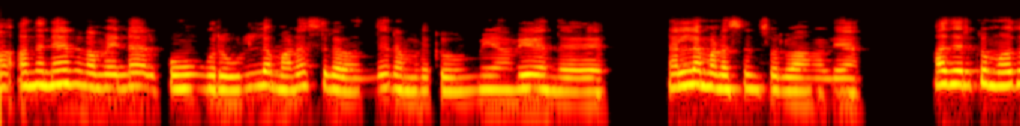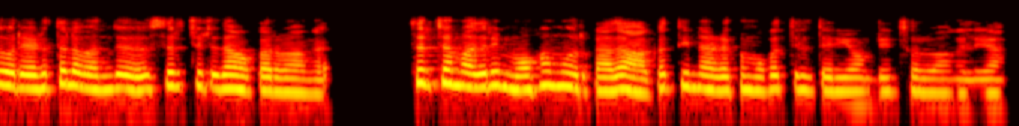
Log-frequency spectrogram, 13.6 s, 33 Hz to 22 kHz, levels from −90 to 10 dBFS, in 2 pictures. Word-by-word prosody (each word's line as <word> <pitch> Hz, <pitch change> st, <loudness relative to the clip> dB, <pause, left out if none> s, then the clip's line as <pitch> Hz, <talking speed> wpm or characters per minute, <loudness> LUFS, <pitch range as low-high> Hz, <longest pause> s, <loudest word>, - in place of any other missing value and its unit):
அந்த 270 Hz, +1 st, +2 dB
நேரம் 290 Hz, -1 st, +1 dB
நாம 240 Hz, -1 st, 0 dB
என்ன 255 Hz, +3 st, -1 dB
இருப்போம். 230 Hz, +1 st, -1 dB
ஒரு 220 Hz, -1 st, +2 dB
உள்ள 250 Hz, +5 st, -3 dB
மனசுல 245 Hz, 0 st, -2 dB
வந்து 195 Hz, +4 st, -8 dB
நம்மளுக்கு 205 Hz, -1 st, -4 dB
உண்மையாவே 220 Hz, +2 st, -1 dB
அந்த 205 Hz, -1 st, -4 dB, 0.7 s
நல்ல 270 Hz, +4 st, +4 dB
மனசுன்னு 230 Hz, -1 st, -1 dB
சொல்லுவாங்க 205 Hz, -2 st, -2 dB
இல்லையா. 195 Hz, 0 st, -4 dB, 0.6 s
அது 285 Hz, -, +4 dB
இருக்கும்போது 275 Hz, -1 st, +1 dB
ஒரு 245 Hz, -, +3 dB
இடத்துல 270 Hz, +4 st, +2 dB
வந்து 225 Hz, +2 st, +2 dB, 0.3 s
சிரிச்சுட்டு 265 Hz, -2 st, -1 dB
தான் 225 Hz, -2 st, +4 dB
உக்காருவாங்க. 195 Hz, -3 st, -1 dB, 0.6 s
சிரிச்ச 310 Hz, 0 st, +3 dB
மாதிரி 255 Hz, +2 st, +4 dB
முகமும் 260 Hz, +3 st, +2 dB
இருக்காது. 215 Hz, 0 st, +1 dB
அகத்தின் 235 Hz, +4 st, -2 dB
அழகு 210 Hz, +1 st, -1 dB
முகத்தில் 225 Hz, 0 st, -3 dB
தெரியும் 205 Hz, 0 st, -1 dB
அப்படின்னு 195 Hz, 0 st, -8 dB
சொல்லுவாங்க 190 Hz, -1 st, -5 dB
இல்லையா. 185 Hz, +1 st, -6 dB
225 Hz, 155 wpm, -24 LUFS, 205-255 Hz, 0.7 s, நல்ல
